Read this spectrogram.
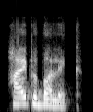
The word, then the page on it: hyperbolic: Indian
